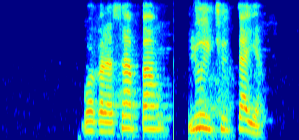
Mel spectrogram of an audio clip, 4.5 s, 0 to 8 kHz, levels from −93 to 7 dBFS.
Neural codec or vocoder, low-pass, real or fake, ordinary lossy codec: none; 7.2 kHz; real; Opus, 16 kbps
